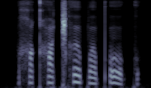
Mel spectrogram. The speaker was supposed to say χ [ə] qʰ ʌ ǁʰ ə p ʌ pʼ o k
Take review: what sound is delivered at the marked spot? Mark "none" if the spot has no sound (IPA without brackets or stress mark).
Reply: ə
